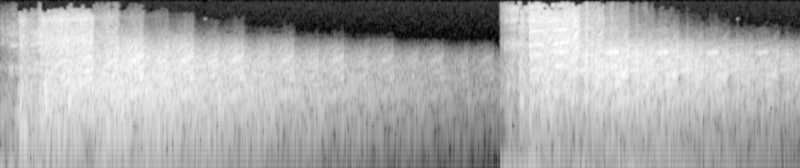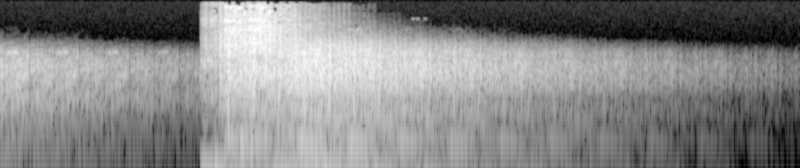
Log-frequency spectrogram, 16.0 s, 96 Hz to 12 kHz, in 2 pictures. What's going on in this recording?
Mechanical Glitch Effect - 05
A mechanical glitch sound effect.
